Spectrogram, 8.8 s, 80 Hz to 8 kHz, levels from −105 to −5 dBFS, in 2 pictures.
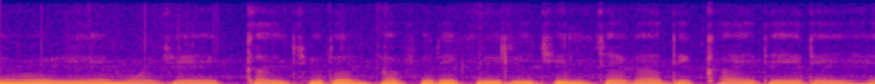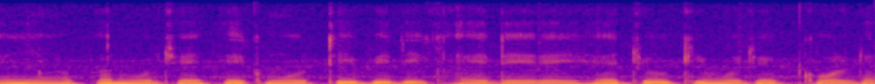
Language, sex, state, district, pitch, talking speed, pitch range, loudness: Hindi, male, Chhattisgarh, Bilaspur, 150 Hz, 180 wpm, 140-155 Hz, -35 LUFS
